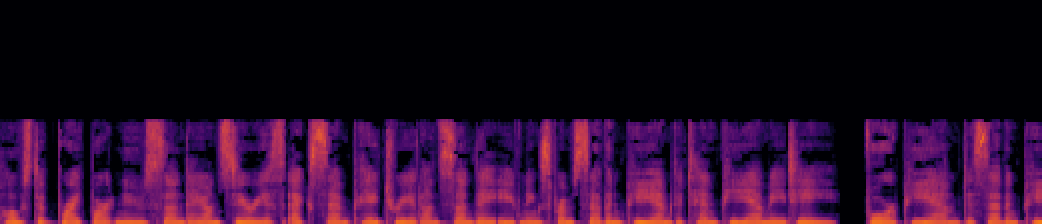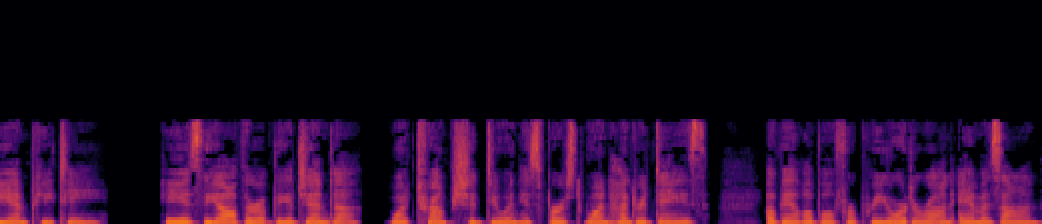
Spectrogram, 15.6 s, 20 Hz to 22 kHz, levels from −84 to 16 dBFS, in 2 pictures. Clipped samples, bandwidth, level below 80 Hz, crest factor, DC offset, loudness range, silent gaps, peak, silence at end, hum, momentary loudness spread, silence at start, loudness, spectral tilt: under 0.1%; 10.5 kHz; -58 dBFS; 14 dB; under 0.1%; 1 LU; 8.63-9.00 s; -8 dBFS; 0 s; none; 4 LU; 0 s; -23 LUFS; -5 dB/octave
